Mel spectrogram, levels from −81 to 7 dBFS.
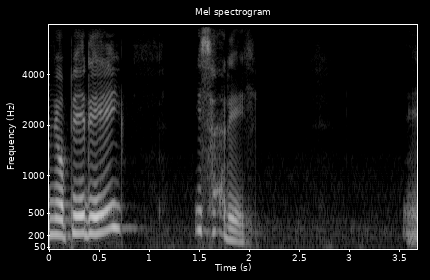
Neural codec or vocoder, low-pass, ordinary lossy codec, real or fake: codec, 16 kHz, 8 kbps, FunCodec, trained on LibriTTS, 25 frames a second; none; none; fake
